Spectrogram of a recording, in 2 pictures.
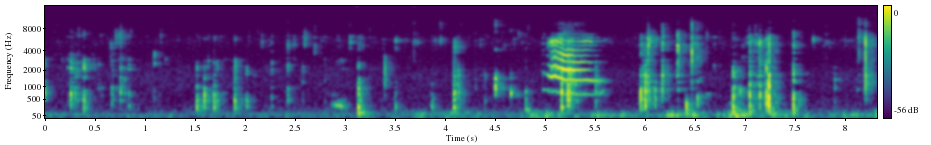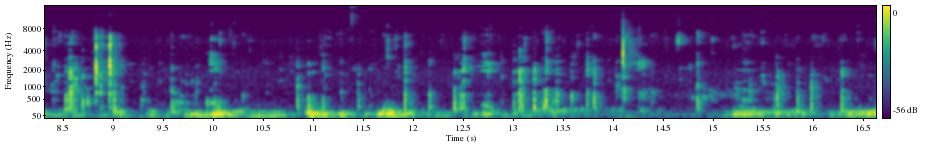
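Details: Wet stray cat living alone on the street, eating small pieces of cooked veal at night in steady rain, meowing with happiness as it ate; one clear rising-falling meow midway, surrounded by chewing and the patter of rain.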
